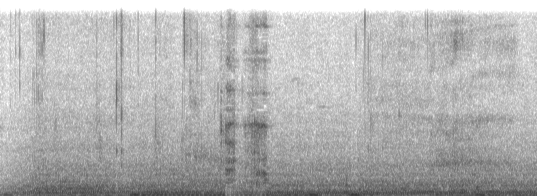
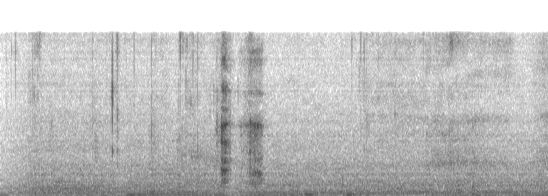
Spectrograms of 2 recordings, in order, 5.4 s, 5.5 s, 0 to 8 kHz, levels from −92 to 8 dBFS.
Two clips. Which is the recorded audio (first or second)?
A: first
